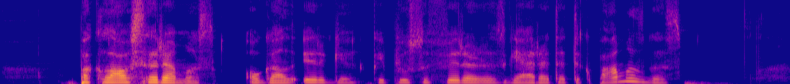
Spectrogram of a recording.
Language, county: Lithuanian, Vilnius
